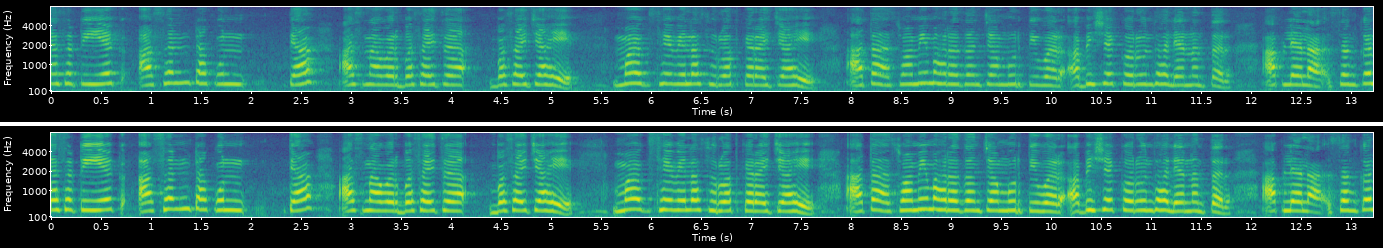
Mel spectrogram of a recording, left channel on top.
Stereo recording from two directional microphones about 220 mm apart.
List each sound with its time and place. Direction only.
0.0 s a woman's voice: 45° right (ahead or behind); by 13.2 s 25° right (ahead or behind)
